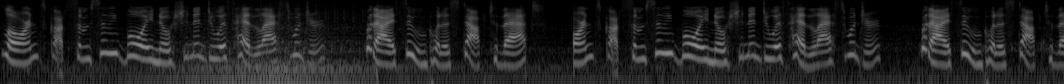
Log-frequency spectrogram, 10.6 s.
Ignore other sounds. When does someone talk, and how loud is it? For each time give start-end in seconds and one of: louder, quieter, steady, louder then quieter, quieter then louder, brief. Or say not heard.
0.0-10.6 steady.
